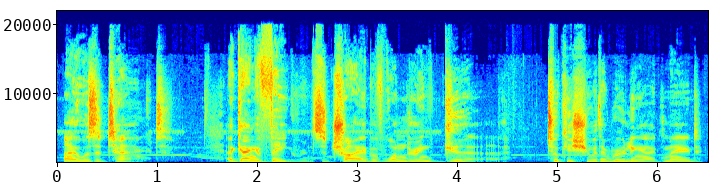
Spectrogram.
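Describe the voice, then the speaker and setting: A man's voice: mid-range voice, big pitch swings, moderate pace, a bit bright, soft background music. A man playing a sardonic vampire spawn in a video game, with an arch, dramatic delivery. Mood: wry, bitter. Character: theatrical, sardonic male vampire spawn, former magistrate. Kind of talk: video game character acting.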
